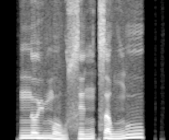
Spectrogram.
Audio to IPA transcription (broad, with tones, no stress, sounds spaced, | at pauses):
n̪ ɵ˧ ɥ m o˨˩ w s ɪ˨˥ ŋ t͡s ɐ˨ w ŋ uː˥ p̚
